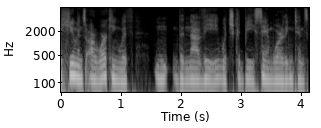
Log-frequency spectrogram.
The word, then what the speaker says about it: Na'vi: You know, it seems like it's being instigated by both humans and the Na'vi.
